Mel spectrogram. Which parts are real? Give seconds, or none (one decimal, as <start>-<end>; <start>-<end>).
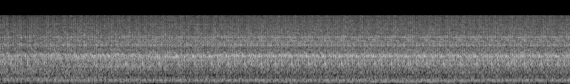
0.0-1.1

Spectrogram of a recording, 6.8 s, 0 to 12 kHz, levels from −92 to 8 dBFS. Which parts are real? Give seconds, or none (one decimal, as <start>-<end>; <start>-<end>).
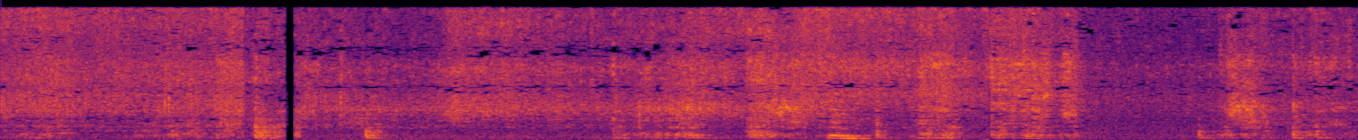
0.0-6.8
